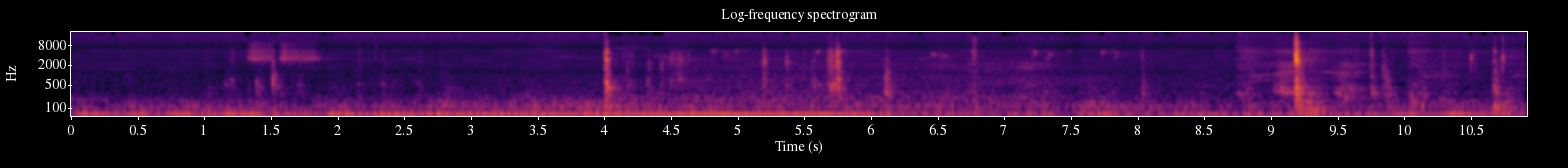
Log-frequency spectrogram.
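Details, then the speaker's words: BMW E36 door, power window: motor hums a few seconds, then sharp pops and clicks as the regulator pin keeps popping out of its clip; missing clip needs replacing. "oh that didn't sound good yeah no clips [ __ ] unfortunately just keeps popping out hates me"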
